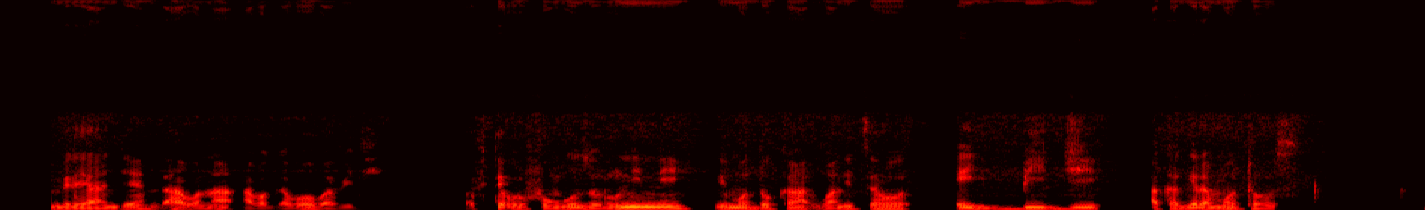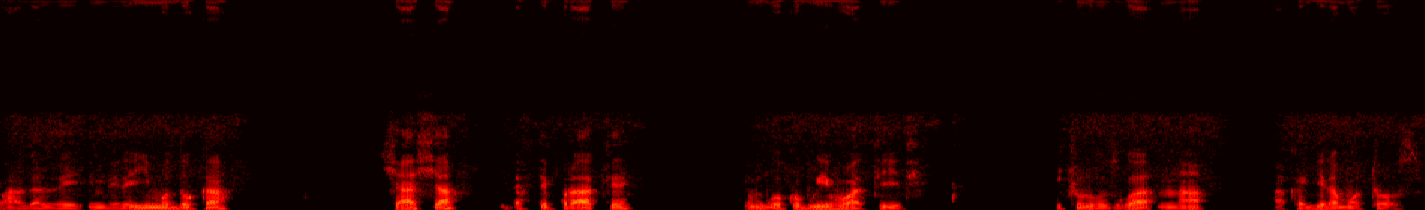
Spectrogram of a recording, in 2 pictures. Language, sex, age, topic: Kinyarwanda, male, 50+, finance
